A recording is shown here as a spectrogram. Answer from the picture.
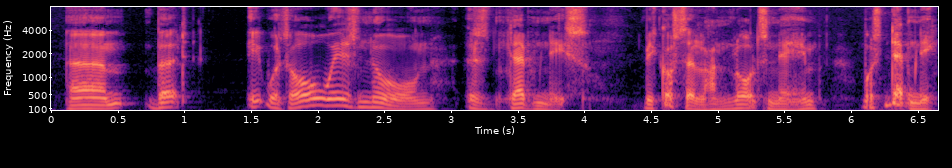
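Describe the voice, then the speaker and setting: In a Yorkshire accent, a man speaks very slowly at a fairly low pitch, somewhat breathy and dark, mellow in tone, his pitch swinging very widely. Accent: broad Yorkshire. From South Yorkshire, England. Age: 80s. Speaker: elderly local resident sharing memories. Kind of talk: oral history interview, reminiscing. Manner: halting, with frequent fillers and restarts.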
